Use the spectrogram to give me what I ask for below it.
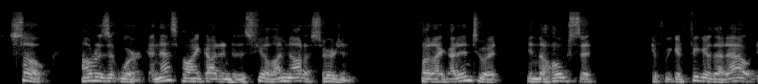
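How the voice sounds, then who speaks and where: Man at mid pitch, conference lecturer, technical but relaxed, dry close sound. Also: no room sound, poor audio. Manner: dense technical explaining, relaxed asides. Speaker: conference speaker. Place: conference hall.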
